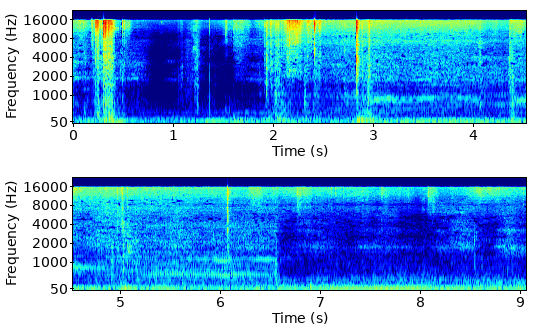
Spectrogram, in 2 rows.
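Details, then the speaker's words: Toyota Camry with 180,000 miles: low droning window motor hum with a wavering pitch as the glass travels, some clicks; the window motor sounds weak and needs replacing. "I think man your motor doesn't work this one needs a bed this one needs a new window motor"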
